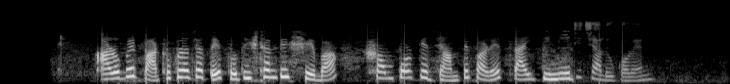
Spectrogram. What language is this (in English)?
Bangla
